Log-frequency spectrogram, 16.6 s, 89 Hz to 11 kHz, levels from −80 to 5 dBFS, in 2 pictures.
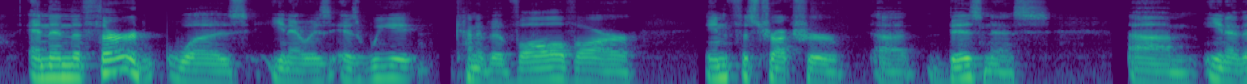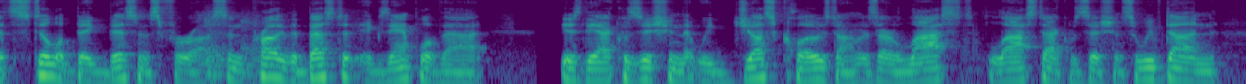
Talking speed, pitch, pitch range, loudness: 185 wpm, 110 Hz, 100-125 Hz, -28 LUFS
